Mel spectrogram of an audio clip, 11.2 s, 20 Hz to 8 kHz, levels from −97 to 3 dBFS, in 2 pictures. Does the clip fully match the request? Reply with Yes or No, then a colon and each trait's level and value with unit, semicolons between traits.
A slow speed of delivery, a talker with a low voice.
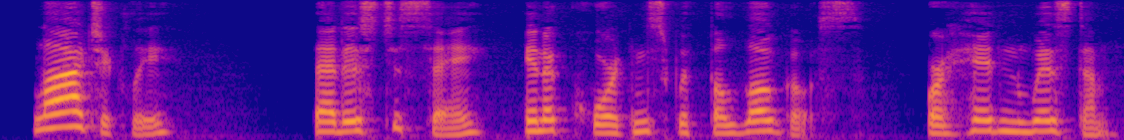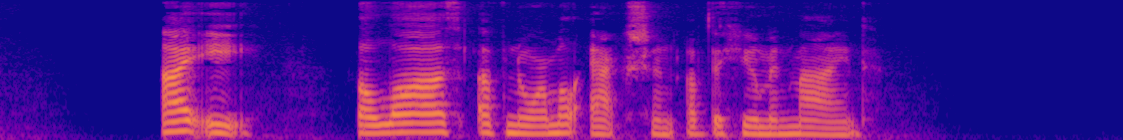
No: slow, 125 wpm; medium, 185 Hz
